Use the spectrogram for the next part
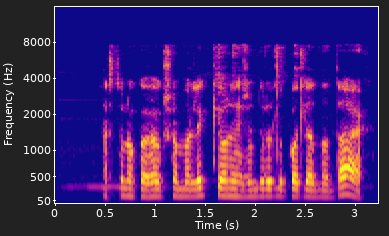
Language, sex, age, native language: Icelandic, male, 40-49, Icelandic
